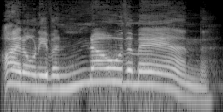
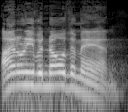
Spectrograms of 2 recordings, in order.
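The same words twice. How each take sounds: First: Firm, raised denial, higher pitched; flat-out denial with a raised voice; adamant denial. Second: Fast, louder exclaimed denial. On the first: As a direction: insist you never met him. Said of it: "Peter adamantly said". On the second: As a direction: blurt it out in a heated rush. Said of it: "After the third time of exclaiming". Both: Acted.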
